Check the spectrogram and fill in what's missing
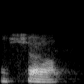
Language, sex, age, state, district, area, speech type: Dogri, male, 30-45, Jammu and Kashmir, Udhampur, rural, conversation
